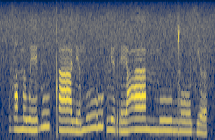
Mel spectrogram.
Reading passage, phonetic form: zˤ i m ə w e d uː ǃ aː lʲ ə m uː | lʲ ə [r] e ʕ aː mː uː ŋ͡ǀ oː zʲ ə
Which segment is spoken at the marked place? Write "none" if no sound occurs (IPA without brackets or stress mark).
r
